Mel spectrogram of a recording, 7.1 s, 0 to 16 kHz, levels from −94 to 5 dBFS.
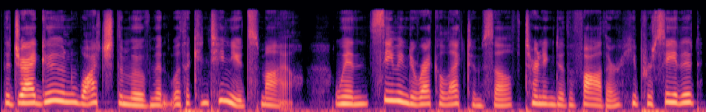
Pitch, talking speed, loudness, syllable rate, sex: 195 Hz, 170 wpm, -18 LUFS, 5.2 syllables/s, female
